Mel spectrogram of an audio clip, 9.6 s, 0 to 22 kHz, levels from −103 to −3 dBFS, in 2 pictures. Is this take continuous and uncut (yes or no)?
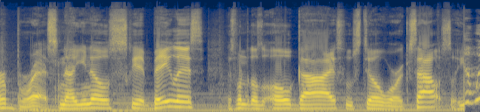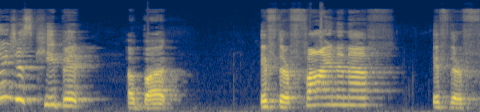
no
